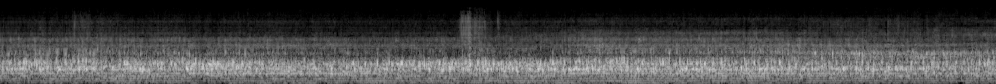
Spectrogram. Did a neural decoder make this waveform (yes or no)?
yes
